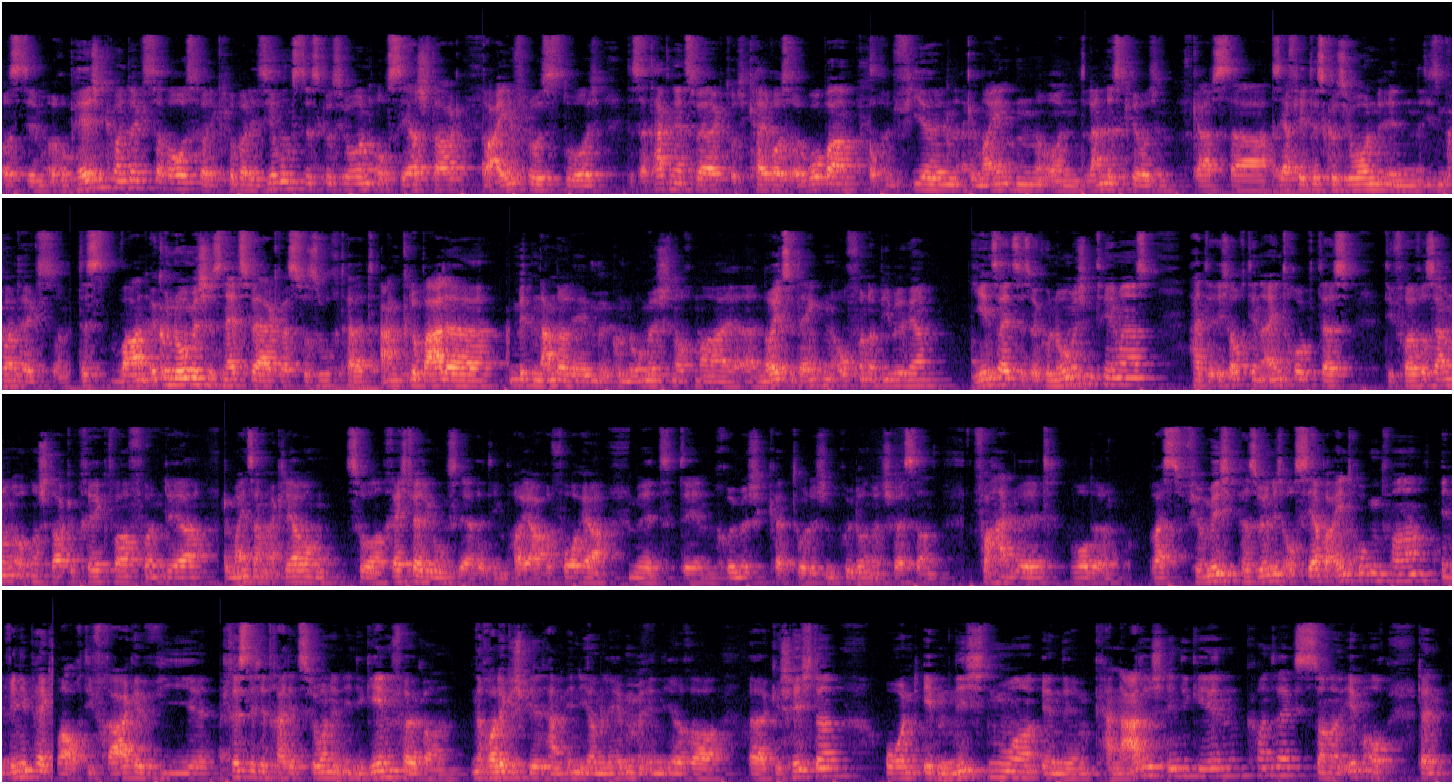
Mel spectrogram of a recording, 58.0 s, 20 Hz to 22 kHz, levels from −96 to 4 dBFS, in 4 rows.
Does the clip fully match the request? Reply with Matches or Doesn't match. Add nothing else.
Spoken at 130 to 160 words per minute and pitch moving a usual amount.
Matches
